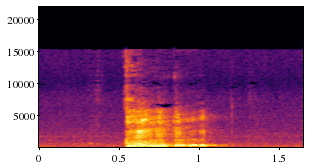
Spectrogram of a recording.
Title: Coughing cat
